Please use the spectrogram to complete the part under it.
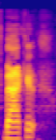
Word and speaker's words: Mackinac: Oh, it's Mackinac. Well, if they want Mackinac Islands pronounced Mackinac, change that C to a W.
